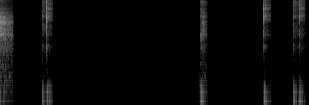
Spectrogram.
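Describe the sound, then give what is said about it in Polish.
Crisp computer mouse clicks: a few sharp, isolated clicks spaced irregularly, with a quick double click near the end and no talking, made while adding a file and clicking to check it on a file verification website. “Dodajemy ten plik, klikamy we sprawdź, czy tam nie wiem, no sprawdź, klikamy tam jakieś coś takiego.”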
